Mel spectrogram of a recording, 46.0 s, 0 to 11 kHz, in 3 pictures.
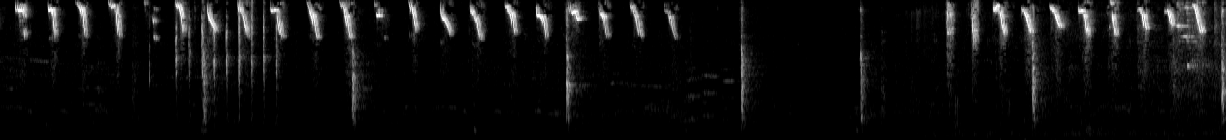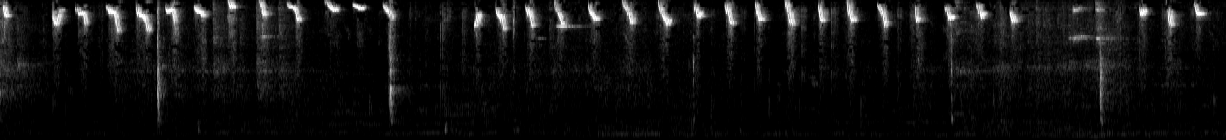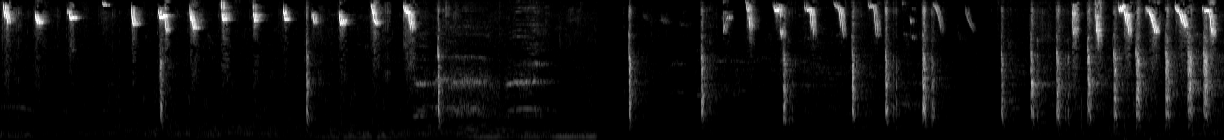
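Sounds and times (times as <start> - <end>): squirrel call high-pitched chips: 0.0 - 8.6, 11.8 - 20.3, 21.1 - 28.1, 28.7 - 35.9, 39.4 - 42.8, 43.8 - 45.9.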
